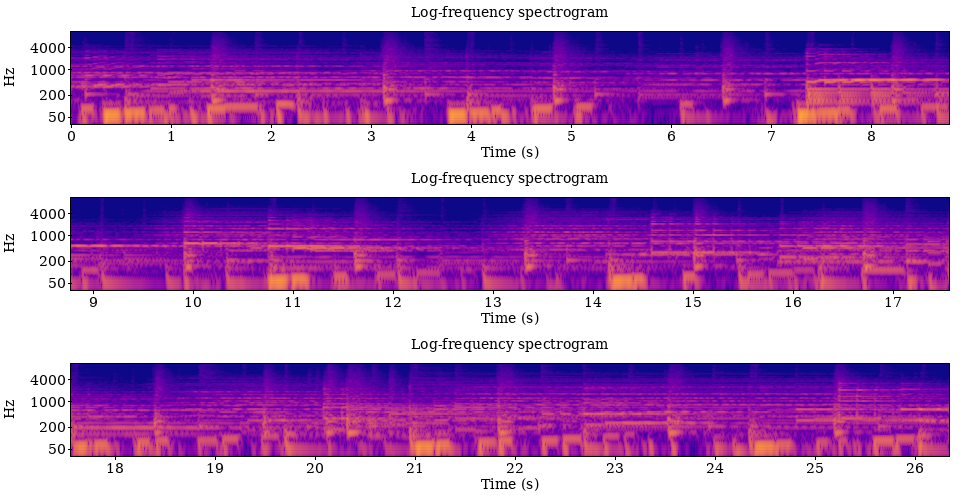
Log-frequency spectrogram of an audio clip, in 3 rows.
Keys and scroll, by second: 1.3-2.1 typing, 7.1-9.6 typing, 18.3 ctrl+d.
